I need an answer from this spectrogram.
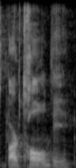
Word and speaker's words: Bartholdi: it must not be Bartholdi, like I thought it was. That's how my father pronounced it. The Italians will tell me, oh, you don't pronounce the H, and it's Bartholdi.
